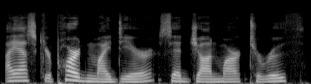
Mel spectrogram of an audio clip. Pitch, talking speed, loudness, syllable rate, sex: 140 Hz, 210 wpm, -21 LUFS, 4.1 syllables/s, male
